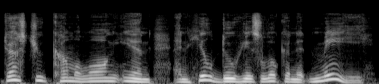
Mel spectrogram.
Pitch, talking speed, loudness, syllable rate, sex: 140 Hz, 190 wpm, -16 LUFS, 4.0 syllables/s, male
